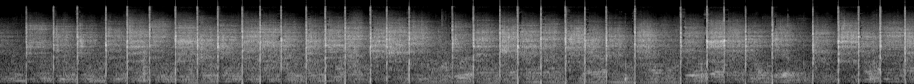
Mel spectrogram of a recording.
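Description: Arnis fighting sticks striking each other in a fast two-person double-stick drill: a rapid, steady run of sharp clacks, about five a second.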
